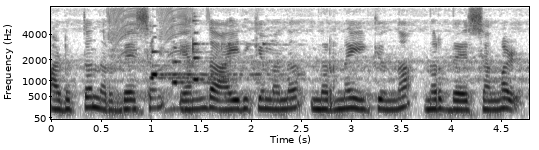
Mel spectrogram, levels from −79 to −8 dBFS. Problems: constant background noise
